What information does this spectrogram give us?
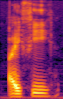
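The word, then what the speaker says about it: Aoife: name of Ivy Donovan it's spelled a o i f e a o i f e that's her first name ify and Donovan check her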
